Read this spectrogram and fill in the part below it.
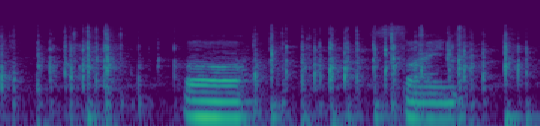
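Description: Rapid clicking keystrokes on a computer keyboard, close and crisp, with short bursts of a voice breaking in twice between the typing.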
